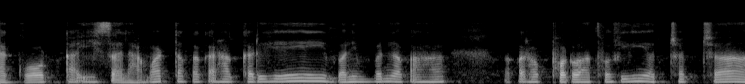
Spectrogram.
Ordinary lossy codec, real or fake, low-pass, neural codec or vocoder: none; fake; 7.2 kHz; codec, 24 kHz, 0.9 kbps, WavTokenizer, medium speech release version 2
